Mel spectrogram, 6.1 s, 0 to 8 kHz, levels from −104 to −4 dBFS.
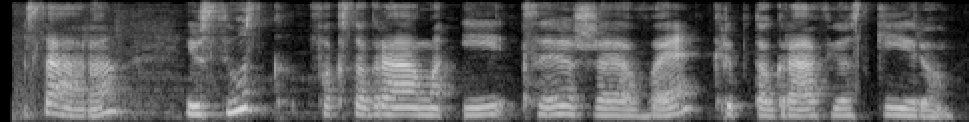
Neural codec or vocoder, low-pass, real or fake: none; 7.2 kHz; real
